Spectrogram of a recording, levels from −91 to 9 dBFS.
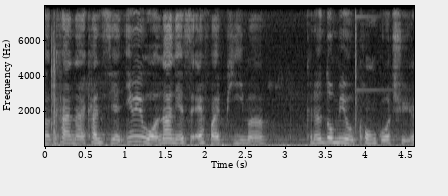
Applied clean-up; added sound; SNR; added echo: none; Microwave oven / Bell; 19 dB; reverberation time 1.1 s.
